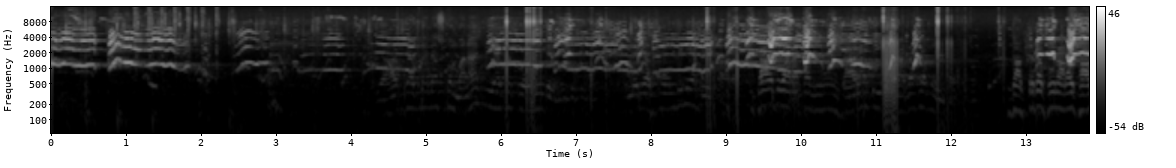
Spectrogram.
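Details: Siberian Husky puppies in Lahore, Pakistan, giving high, wavering whines and drawn howl-like cries, some sliding up and down, in irregular bursts with human voices and clatter between them.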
